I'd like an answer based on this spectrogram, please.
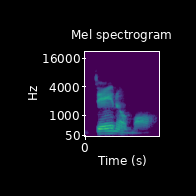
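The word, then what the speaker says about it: dénouement: diagram is our denom it's a french word notice we don't pronounce the t at the end denom and the daniel maw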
